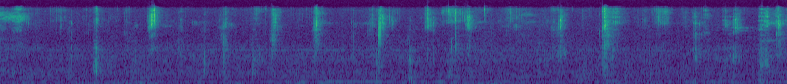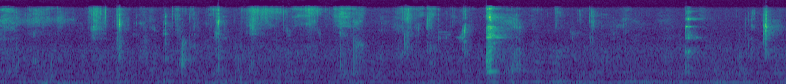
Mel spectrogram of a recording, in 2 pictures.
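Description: Close-miked eating: chewing and mouth smacking on rice and meat, heard as a run of soft, irregular clicks. One sharper click comes late on.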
